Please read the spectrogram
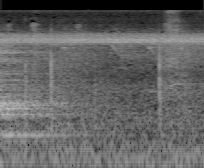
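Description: Chalk writing on a blackboard: faint taps and scratches, about half a second and a second and a half in, over a steady high-pitched background hiss.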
